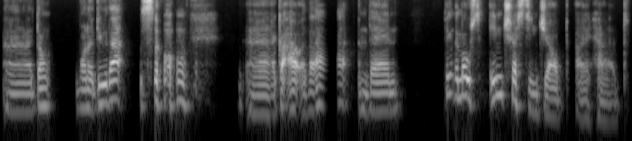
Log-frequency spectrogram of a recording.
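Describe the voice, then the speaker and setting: Yorkshire man with a mellow, lively voice. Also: medium pitch, unhurried. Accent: Yorkshire English. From Yorkshire, England. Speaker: guest, English teacher. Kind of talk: casual conversational interview.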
